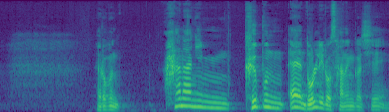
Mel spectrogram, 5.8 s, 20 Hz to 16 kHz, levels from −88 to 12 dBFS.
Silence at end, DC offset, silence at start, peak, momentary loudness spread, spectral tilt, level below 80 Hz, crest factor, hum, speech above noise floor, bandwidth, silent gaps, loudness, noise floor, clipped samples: 0 s; under 0.1%; 0.4 s; 0 dBFS; 11 LU; -5 dB/octave; -54 dBFS; 18 dB; none; 34 dB; 16 kHz; none; -15 LUFS; -49 dBFS; 0.2%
